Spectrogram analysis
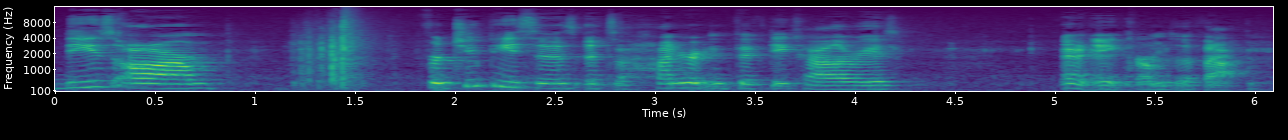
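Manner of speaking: talking with food in mouth; eating between words; chewing while talking. Real, not acted. Seen 0: Holds snack at her mouth, biting and chewing between phrases.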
